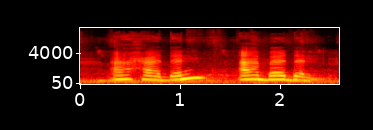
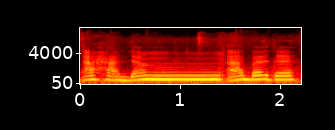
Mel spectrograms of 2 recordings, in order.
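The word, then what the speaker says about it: أحدا أبدا: Nadia ada Alifah ONH maka dibacanya secara jelas ahadan abadan ahadan abadan bukan Aha dong Abah teh dibawa jelas tegas ahadan abadan ah ah Hai gampang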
